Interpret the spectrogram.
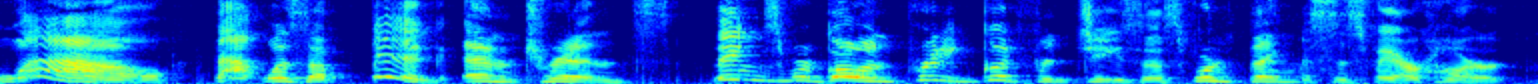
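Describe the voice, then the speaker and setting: In a cartoonish character voice that sounds female, the speaker talks at a fairly high pitch and a fairly slow pace. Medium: puppet.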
